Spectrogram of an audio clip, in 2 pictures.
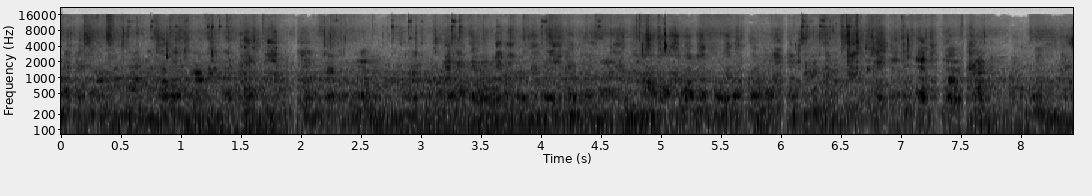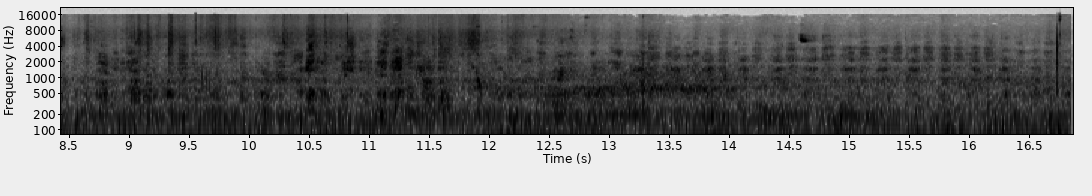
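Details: Dogs playing together, a Labrador named Moby with his best friend Billy, a Retriever; steady rough breathy panting runs throughout over a heavy low rumble and scuffling, with faint voices in the background.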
